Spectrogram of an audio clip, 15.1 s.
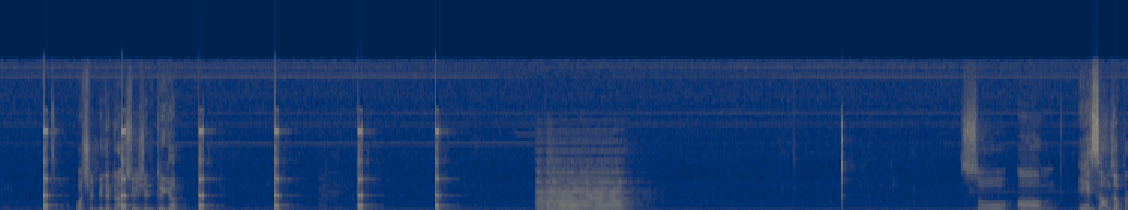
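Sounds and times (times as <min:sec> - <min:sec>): countdown ticks: 0:00.6 - 0:01.0, 0:01.6 - 0:01.9, 0:02.7 - 0:03.0, 0:03.7 - 0:04.0, 0:04.8 - 0:05.2, 0:05.8 - 0:06.2
short sustained musical chord: 0:07.2 - 0:08.9.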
